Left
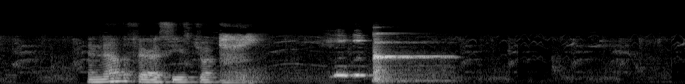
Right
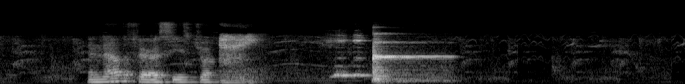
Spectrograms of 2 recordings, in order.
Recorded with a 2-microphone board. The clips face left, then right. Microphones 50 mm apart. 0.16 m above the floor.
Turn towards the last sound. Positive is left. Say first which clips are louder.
# right 7 dB
turn(degrees=-65)  # may be behind; listen again after turning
